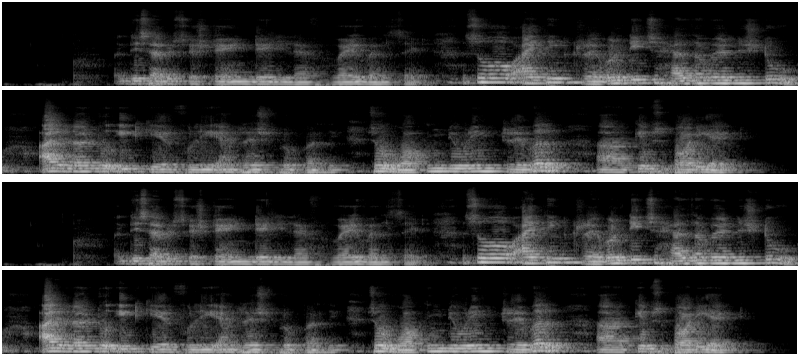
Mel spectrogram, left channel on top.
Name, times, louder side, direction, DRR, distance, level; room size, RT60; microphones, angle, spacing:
voice 1, 1.1-15.4, right 1 dB, 15° right, -1 dB, 0.5 m, -24 dB
3.5 x 3.3 x 3.1 m, 0.80 s
head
